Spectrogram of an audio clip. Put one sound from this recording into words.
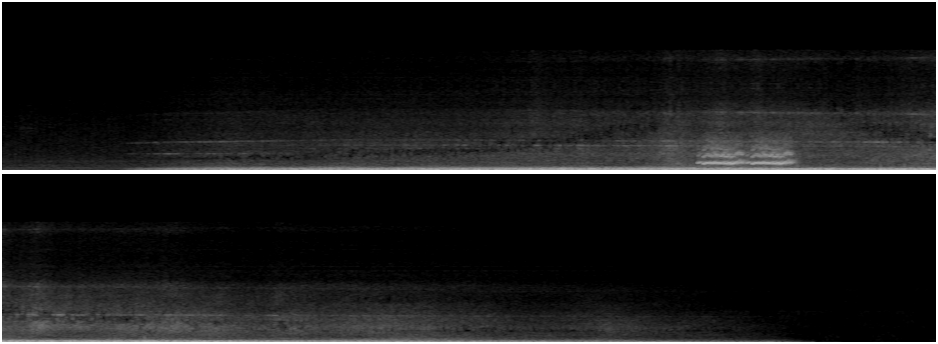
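A jet engine roars loudly, then cuts off abruptly.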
